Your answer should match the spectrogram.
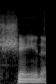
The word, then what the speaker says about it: Schoen: That it's pronounced Shane, I guess. – It is Shane, yeah.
